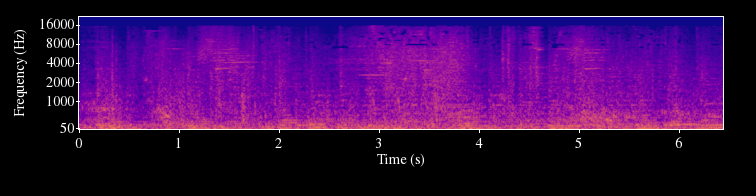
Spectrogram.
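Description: Action-trailer soundtrack: driving music with fight sound effects, a run of hits and crashes from a scythe-and-gun battle against wolves.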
